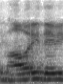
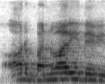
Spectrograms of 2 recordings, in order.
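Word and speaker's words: Bhanwari Devi: Okay, so that is Bhavari Devi case. It was a very, or Banwari Devi, both kind of pronunciation are there if I'm recalling it right.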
